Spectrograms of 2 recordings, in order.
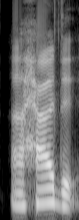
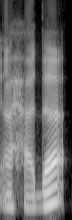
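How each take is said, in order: First: The final d bounces with no vowel after it. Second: The final d is followed by an 'a' vowel. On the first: The speaker calls it right. "betul-betul sukun" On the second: The speaker calls it wrong. "tidak seperti bunyi ahada"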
